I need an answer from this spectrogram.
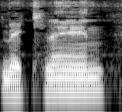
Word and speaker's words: McLean: And it's not exactly clear if the Mlane mound spelled MLEN but uh pronounced Mlane.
